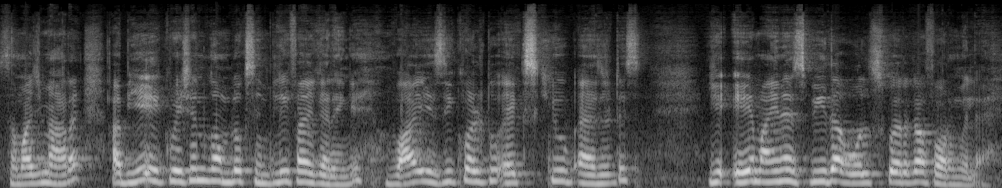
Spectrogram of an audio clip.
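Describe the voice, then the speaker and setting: A man's voice: high voice, normal speed, mellow. A male maths teacher giving an exam-prep lecture. He works through each step and keeps asking the students rhetorical questions, mixing English maths terms into his explanation.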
